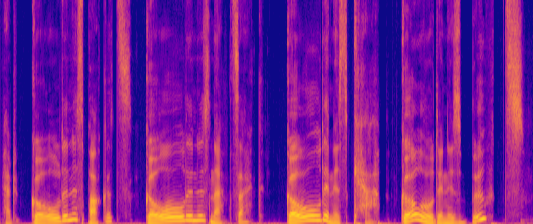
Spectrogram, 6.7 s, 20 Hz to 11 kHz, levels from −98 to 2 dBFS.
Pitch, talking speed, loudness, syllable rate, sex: 170 Hz, 160 wpm, -17 LUFS, 3.5 syllables/s, male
